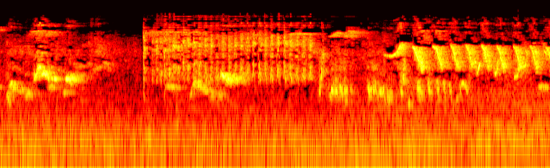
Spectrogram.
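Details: Caged white-rumped shama singing a forceful training fighting song: opening whistled slurs, then a long harsh buzzy rattle, a few mellow notes, and a closing run of quick repeated high chirps.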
